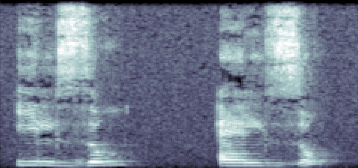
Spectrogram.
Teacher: And lastly, for il and elle, we'll use on. O-N-T, we don't pronounce the T at the end. And again, there's a liaison.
